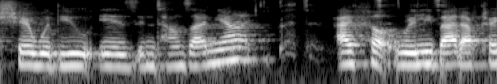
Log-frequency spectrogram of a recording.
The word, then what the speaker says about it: Tanzania: story about how Tanzania, I love the way Africans say, well, they're saying it right. I guess I'm the one saying it wrong when I'm saying Tanzania. No, it's Tanzania. Say that shit right.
